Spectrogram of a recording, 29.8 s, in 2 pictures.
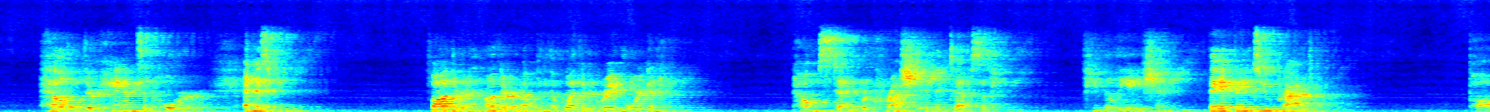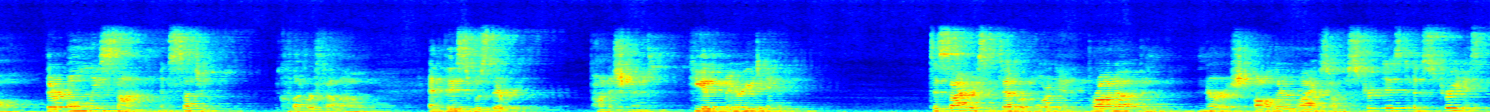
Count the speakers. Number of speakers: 1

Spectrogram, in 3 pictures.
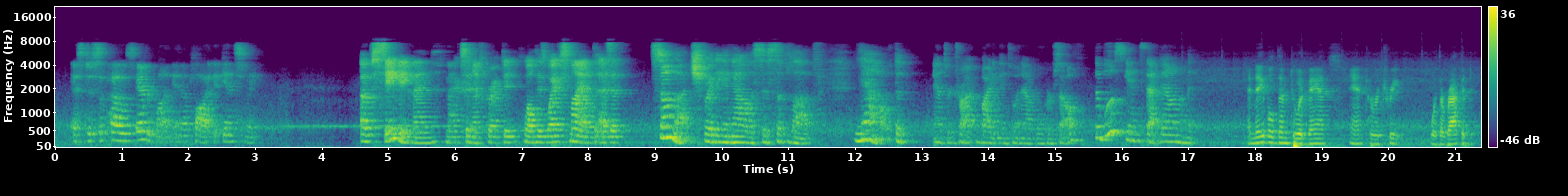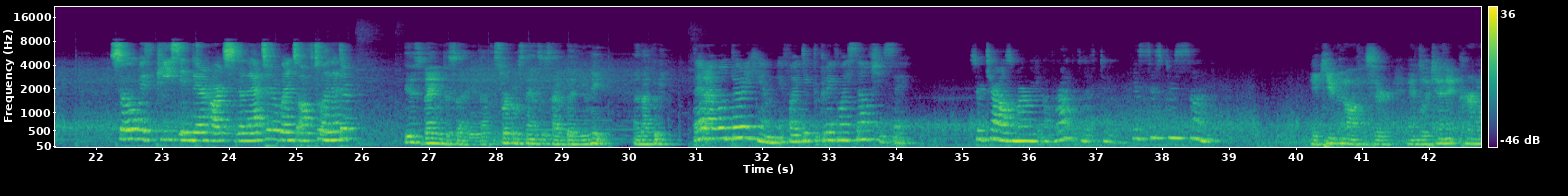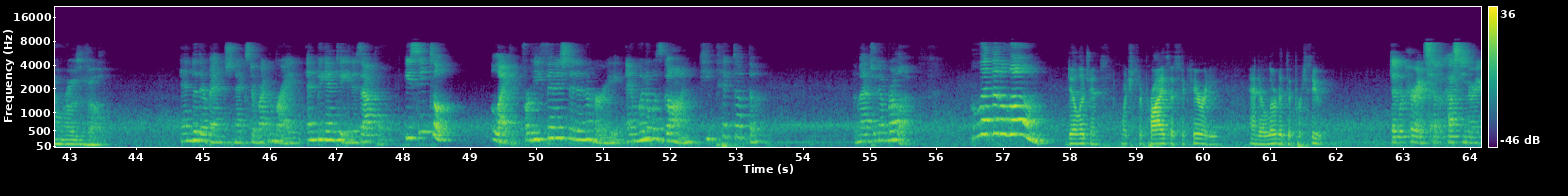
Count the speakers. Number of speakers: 10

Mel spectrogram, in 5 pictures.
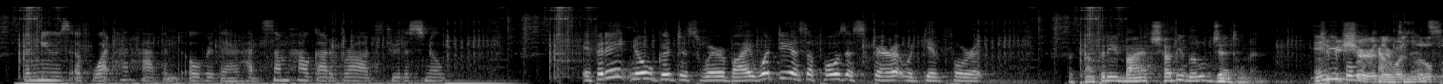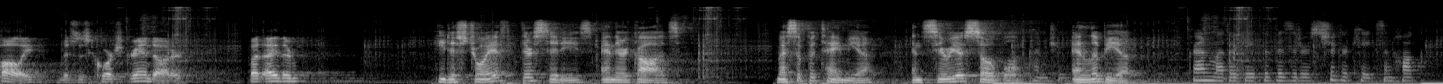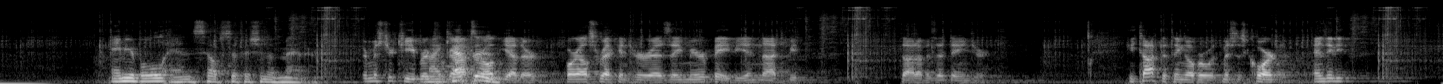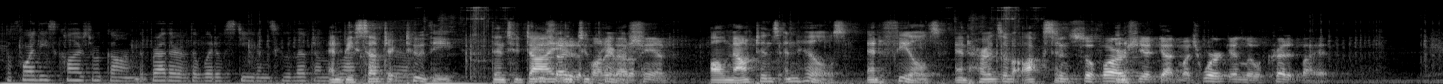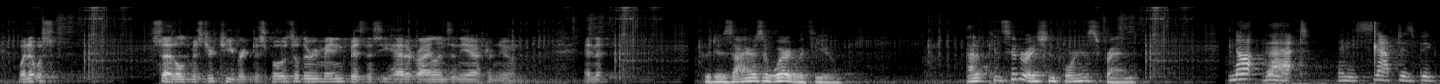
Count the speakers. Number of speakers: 5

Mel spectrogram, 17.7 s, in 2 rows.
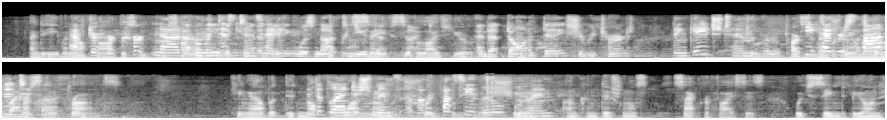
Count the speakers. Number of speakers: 3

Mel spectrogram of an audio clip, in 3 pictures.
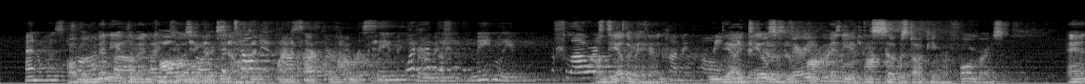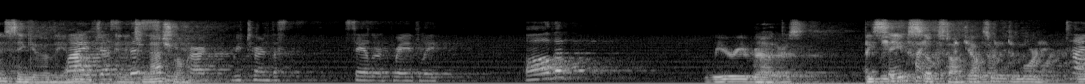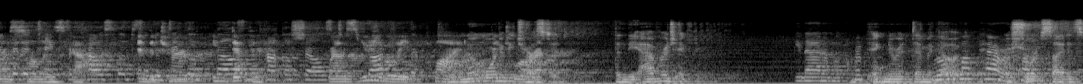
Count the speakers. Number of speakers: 4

